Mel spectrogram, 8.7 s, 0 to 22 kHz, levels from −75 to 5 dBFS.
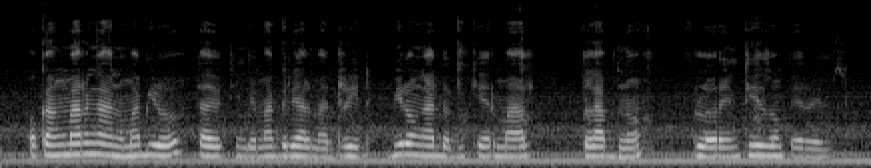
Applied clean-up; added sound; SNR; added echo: none; Engine; 11 dB; none.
